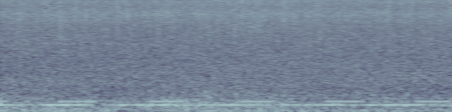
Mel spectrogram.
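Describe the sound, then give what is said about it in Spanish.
Steady, dense rain falls during a storm, hissing evenly throughout, a continuous wash of drops with no talking and no thunder, moderately loud. “Y cuando la tormenta termina, vuelve el silencio.”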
